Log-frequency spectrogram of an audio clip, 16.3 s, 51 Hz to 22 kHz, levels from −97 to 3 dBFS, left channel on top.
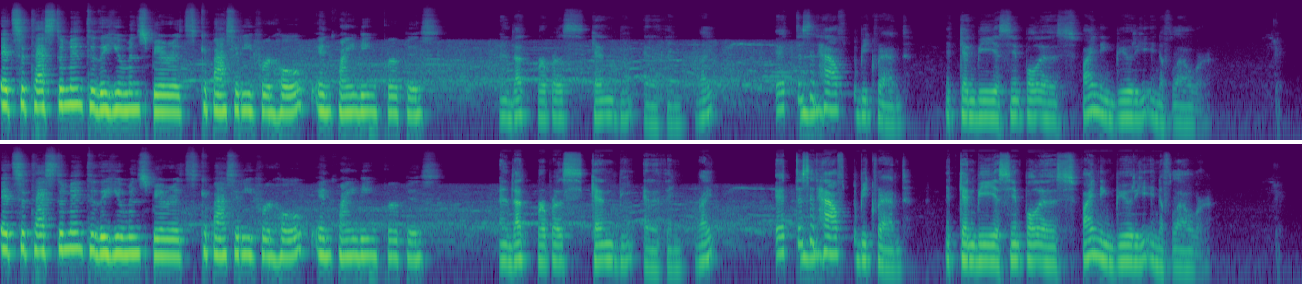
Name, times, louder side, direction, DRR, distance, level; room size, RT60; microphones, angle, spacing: voice 1, 0.0-5.4 10.0-10.3, left 1 dB, 20° left, 0.4 m, -24 dB
Crowd, 2.2-10.3, left 4 dB, 55° left, 1.2 m, -47 dB
voice 2, 6.2-8.9 9.7-11.3 12.0-15.1, right 4 dB, 65° right, 0.6 m, -32 dB
7.9 x 4.4 x 3.2 m
head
